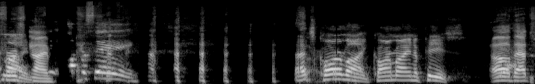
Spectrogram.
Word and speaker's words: Appice: Apache all this stuff so carine ask Rod how do you uh pronounce it and he says a piece so he became Kine a piece and I don't want to say piece sounds like a piece of pizza so and then we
